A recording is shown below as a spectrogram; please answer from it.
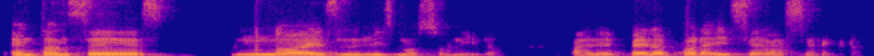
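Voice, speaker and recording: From home, a man with a slightly high, warm, steady voice teaches Italian to Spanish speakers by video call at a moderate pace. Patient, he keeps checking in with short questions and has the class repeat sounds after him.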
